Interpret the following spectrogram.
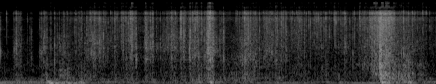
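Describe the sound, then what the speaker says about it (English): Cellophane wrapping is peeled off a budget notebook, producing close, quiet crinkling and crackling in irregular bursts with a sharper tearing rustle near the end. "So it's got the cellophane around it."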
